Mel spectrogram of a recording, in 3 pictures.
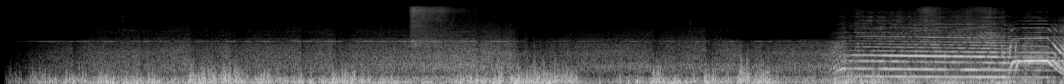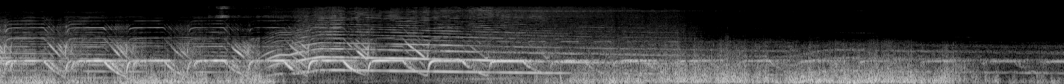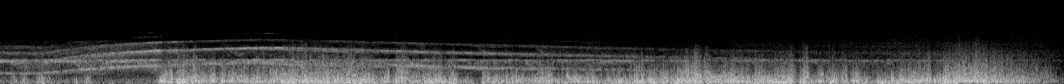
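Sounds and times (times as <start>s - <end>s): electronic yelp siren: 0.0s - 31.8s
wailing siren winding up and down: 0.1s - 31.8s
truck engine: 0.2s - 20.6s.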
